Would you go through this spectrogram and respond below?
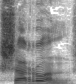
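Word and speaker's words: Charon: Интересен тот факт, что на английском языке это имя произносится как Шарон, что созвучно с именем жены первооткрывателя Шарлин.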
